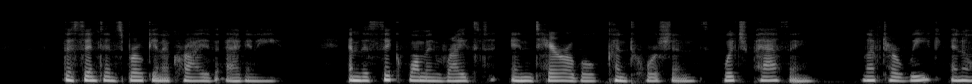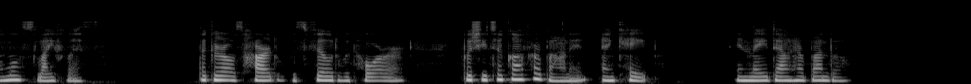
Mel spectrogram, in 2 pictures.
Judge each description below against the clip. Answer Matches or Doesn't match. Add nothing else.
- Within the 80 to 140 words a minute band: Matches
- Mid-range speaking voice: Matches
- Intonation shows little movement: Matches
